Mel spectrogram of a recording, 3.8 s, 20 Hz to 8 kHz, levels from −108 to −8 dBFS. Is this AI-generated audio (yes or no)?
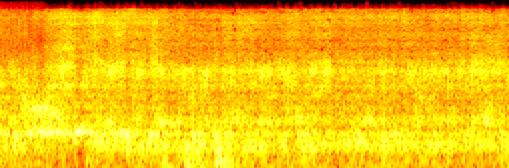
yes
